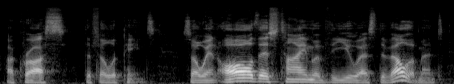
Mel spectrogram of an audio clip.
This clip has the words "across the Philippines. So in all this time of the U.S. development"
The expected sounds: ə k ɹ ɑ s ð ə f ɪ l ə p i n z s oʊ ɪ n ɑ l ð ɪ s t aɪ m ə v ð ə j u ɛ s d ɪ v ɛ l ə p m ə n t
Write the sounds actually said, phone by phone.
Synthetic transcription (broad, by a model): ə k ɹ ɑ s ð ə f ɪ l ə p i n z s oʊ ɪ n ɑ l ð ɪ s t aɪ m ə v ð ə j u ɛ s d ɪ v ɛ l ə p m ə n t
